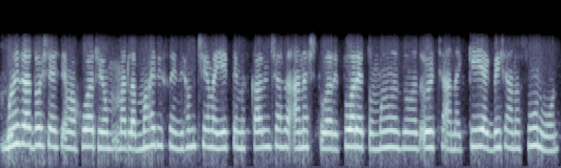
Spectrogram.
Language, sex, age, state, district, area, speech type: Kashmiri, female, 45-60, Jammu and Kashmir, Kupwara, urban, conversation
